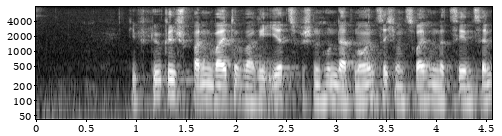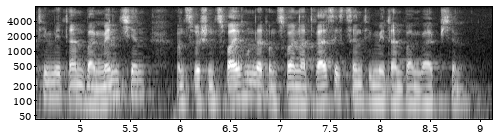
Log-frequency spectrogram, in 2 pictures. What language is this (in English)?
German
